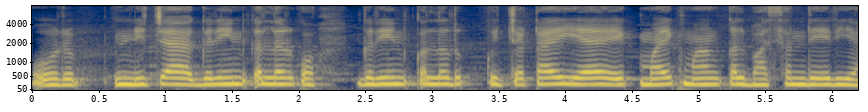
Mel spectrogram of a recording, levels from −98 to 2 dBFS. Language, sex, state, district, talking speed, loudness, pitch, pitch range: Marwari, male, Rajasthan, Nagaur, 175 wpm, -13 LUFS, 220 Hz, 210-225 Hz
